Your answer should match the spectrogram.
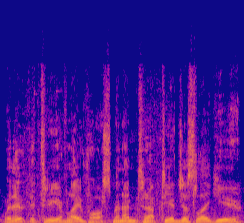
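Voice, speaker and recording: An actor playing a boastful, wry male maker in a video game cutscene, talking in a chatty, animated way. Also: mid-range voice, moderate pace, over music, lightly acted. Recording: game score behind.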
